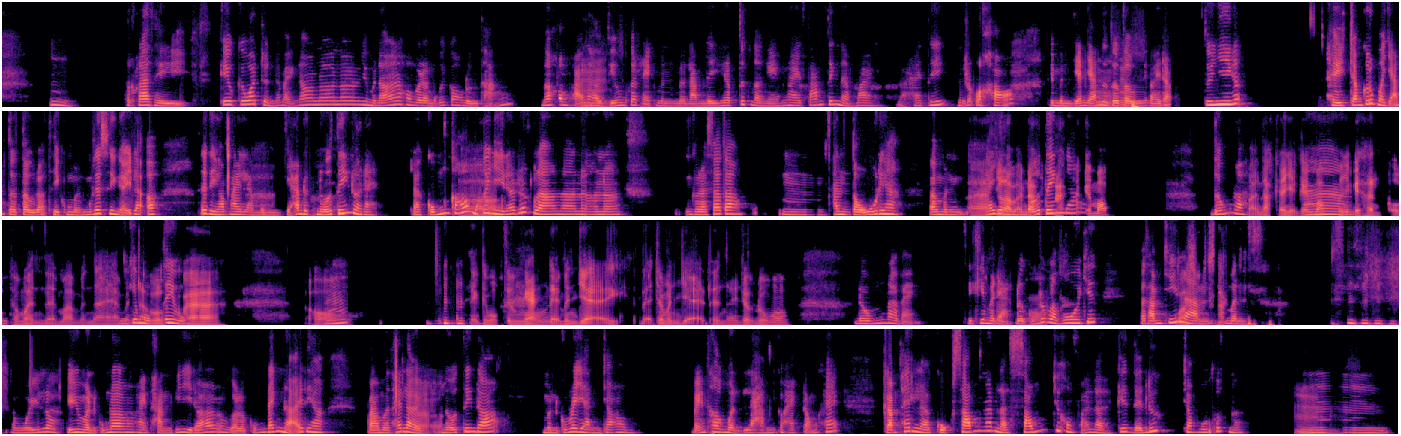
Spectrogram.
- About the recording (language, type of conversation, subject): Vietnamese, podcast, Bạn làm thế nào để ngừng lướt mạng xã hội mãi không dứt?
- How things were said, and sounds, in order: other background noise; laugh; laugh; other noise; tapping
